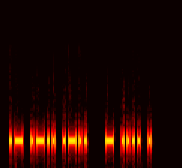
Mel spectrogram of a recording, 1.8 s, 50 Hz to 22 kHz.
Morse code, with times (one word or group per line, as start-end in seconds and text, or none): 0.1-0.9 ALL
1.1-1.5 THE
